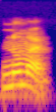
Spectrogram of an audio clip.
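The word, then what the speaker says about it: Nummer: 0, हाँ, my handy number is नुमर, नुमर, नंबर नहीं, नुमर, नुमर, number नुमर, number नंबर नहीं बोलना, नुमर, यस बोलिए।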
